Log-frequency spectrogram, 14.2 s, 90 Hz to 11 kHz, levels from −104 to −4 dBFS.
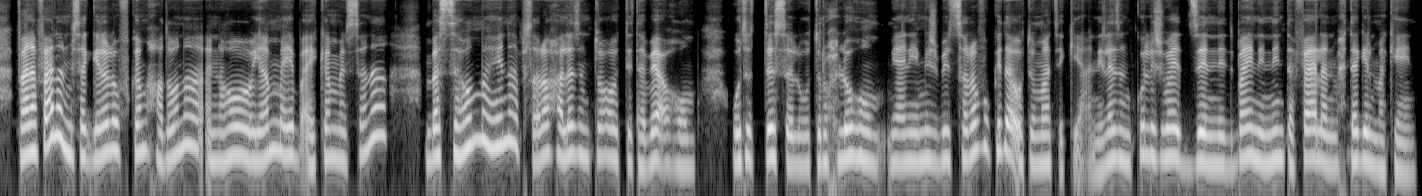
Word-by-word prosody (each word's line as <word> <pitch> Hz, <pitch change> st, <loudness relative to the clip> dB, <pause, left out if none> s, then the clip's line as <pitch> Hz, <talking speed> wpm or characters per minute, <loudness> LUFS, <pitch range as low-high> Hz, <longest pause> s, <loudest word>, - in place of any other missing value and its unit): فأنا 250 Hz, +2 st, +7 dB
فعلًا 375 Hz, +9 st, +6 dB
مسجّلة 235 Hz, -3 st, +2 dB
له 275 Hz, +1 st, +2 dB
في 260 Hz, -, -10 dB
كام 255 Hz, +2 st, -1 dB
حضانة 255 Hz, +8 st, -1 dB
إن 210 Hz, 0 st, -5 dB
هو 235 Hz, +1 st, +1 dB
ي 215 Hz, -, +1 dB
لمّا 265 Hz, +1 st, 0 dB
يبقى 245 Hz, -4 st, 0 dB
يكمّل 225 Hz, +2 st, -4 dB
سَنة، 260 Hz, -, -1 dB, 0.5 s
بس 235 Hz, +4 st, +5 dB
همَّ 295 Hz, +8 st, +2 dB
هنا 320 Hz, +1 st, +1 dB
بصراحة 240 Hz, -1 st, -1 dB
لازم 245 Hz, 0 st, -1 dB
تقعُد 235 Hz, 0 st, -4 dB
تتابعهم 190 Hz, -2 st, -2 dB, 0.4 s
وتتصل 210 Hz, -1 st, +1 dB
وتروح 200 Hz, +2 st, -6 dB
لهم 225 Hz, -3 st, 0 dB
يعني، 205 Hz, +1 st, -3 dB
مش 215 Hz, 0 st, -4 dB
بيتصرّفوا 225 Hz, +7 st, -1 dB
كده 270 Hz, 0 st, +1 dB
أوتوماتيك 200 Hz, -3 st, -3 dB
يعني، 165 Hz, -, -8 dB
لازم 220 Hz, 0 st, -2 dB
كل 245 Hz, +1 st, -3 dB
شوية 230 Hz, 0 st, +2 dB
تزِن 195 Hz, -1 st, +1 dB
تبيّن 225 Hz, +4 st, +1 dB
إن 205 Hz, 0 st, -2 dB
أنت 225 Hz, -1 st, -2 dB
فعلًا 225 Hz, +2 st, +3 dB
محتاج 210 Hz, +3 st, -3 dB
المكان. 175 Hz, -4 st, -4 dB
225 Hz, 170 wpm, -23 LUFS, 205-245 Hz, 0.5 s, فأنا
